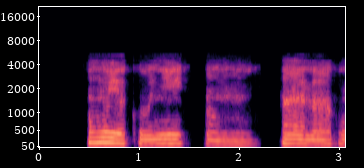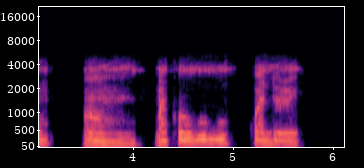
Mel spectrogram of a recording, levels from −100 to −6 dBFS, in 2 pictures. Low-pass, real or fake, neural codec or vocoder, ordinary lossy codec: 5.4 kHz; fake; codec, 16 kHz, 4 kbps, FreqCodec, smaller model; none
